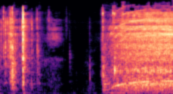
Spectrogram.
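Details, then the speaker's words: Shark vacuum cleaner motor with creaking, broken body: after handling clatter the motor spins up with a rising whine, then settles into a smooth, even hum; motor very healthy. "sounds really nice. If I can get that top part out, it's not going to come out. So yeah, this motor is very nice and will definitely have a home because the motor in this thing is extremely useful."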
